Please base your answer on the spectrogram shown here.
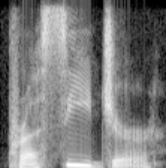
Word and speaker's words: procedure: position this is um anything that begins with Pro you can say with Pro but most Americans are going to change it to uh because it's not stressed so procedure or procedure and the ja it looks like du but it's a j so again the tongue has to touch the top of the mouth and pull it down procedure there's also a J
